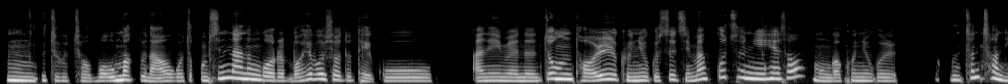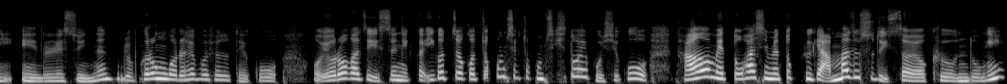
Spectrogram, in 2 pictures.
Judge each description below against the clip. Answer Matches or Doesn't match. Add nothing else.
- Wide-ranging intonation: Matches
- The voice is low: Doesn't match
